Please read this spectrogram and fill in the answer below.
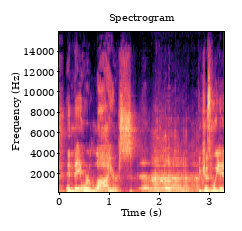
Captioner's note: audience laughing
